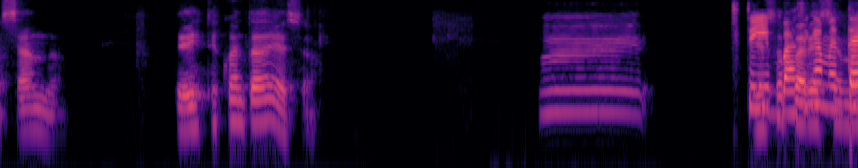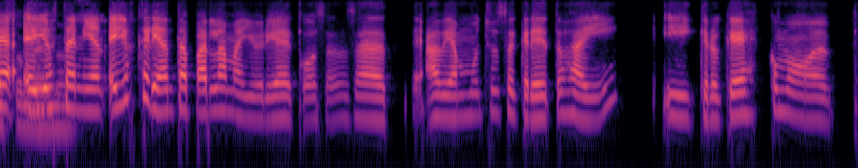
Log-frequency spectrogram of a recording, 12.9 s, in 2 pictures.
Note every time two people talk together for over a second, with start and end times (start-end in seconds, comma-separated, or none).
5.6-7.2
